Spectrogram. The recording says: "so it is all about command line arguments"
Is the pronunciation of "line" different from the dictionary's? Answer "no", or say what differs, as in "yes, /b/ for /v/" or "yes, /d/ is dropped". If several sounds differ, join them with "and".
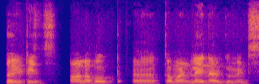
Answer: no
